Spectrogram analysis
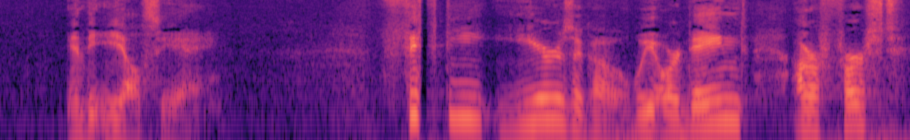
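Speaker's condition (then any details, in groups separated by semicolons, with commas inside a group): No condition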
